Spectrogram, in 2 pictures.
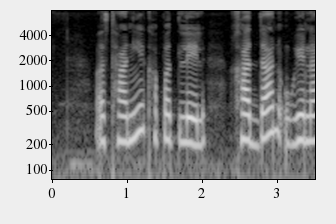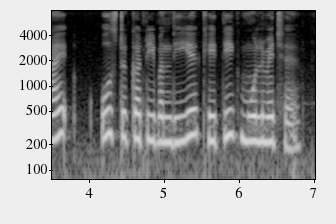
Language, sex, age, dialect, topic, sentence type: Maithili, female, 31-35, Eastern / Thethi, agriculture, statement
